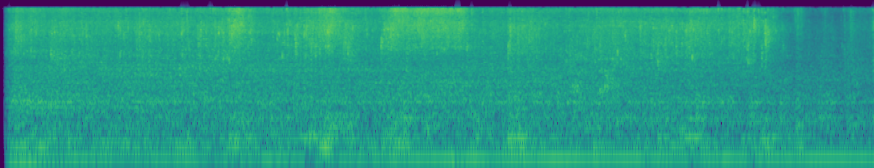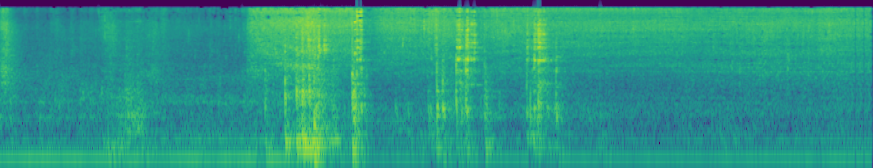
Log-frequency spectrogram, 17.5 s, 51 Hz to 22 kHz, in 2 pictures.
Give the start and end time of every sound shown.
[0.00, 7.88] running water
[9.35, 10.64] wardrobe or drawer
[11.12, 17.47] running water
[11.69, 14.46] cutlery and dishes

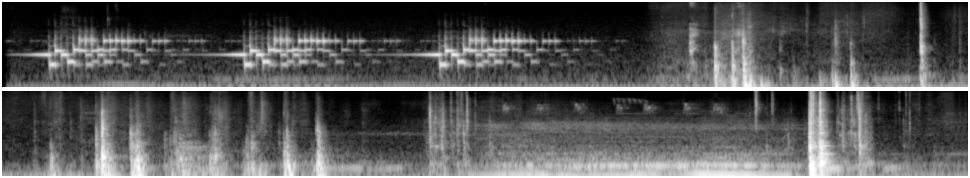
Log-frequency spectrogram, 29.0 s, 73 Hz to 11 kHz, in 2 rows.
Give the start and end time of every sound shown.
[0.08, 9.39] phone ringing
[13.66, 13.97] light switch
[15.12, 19.49] footsteps
[20.79, 21.60] window
[26.46, 27.68] window

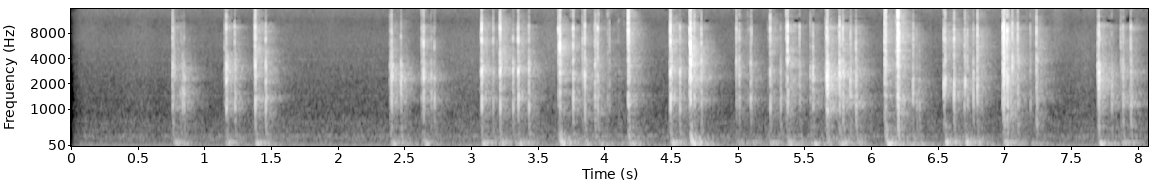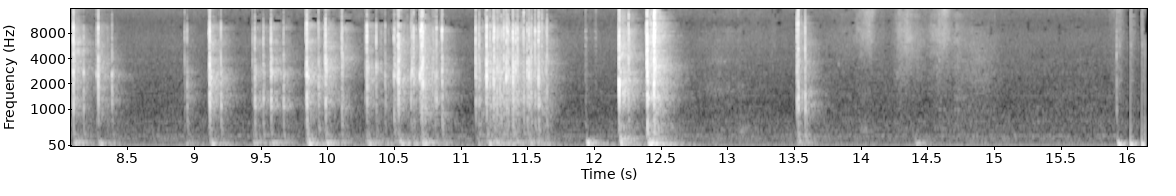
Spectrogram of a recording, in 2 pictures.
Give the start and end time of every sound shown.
[0.73, 12.74] keyboard typing
[13.46, 13.68] keyboard typing

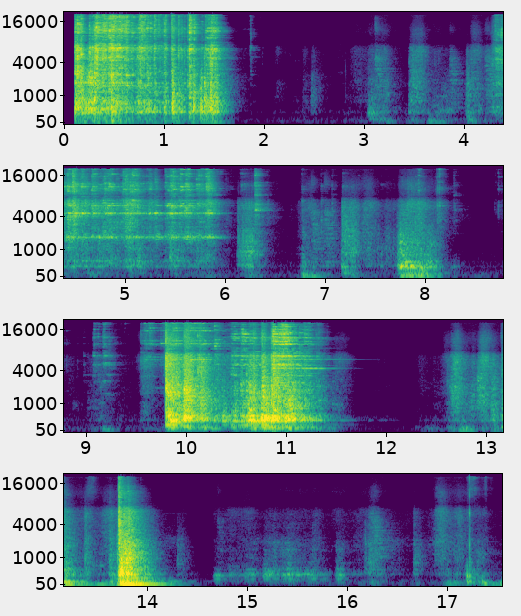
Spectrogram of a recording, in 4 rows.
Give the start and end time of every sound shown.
[0.00, 1.70] cutlery and dishes
[3.02, 4.30] footsteps
[4.32, 6.04] keys
[6.49, 7.57] footsteps
[9.11, 11.65] keys
[10.44, 11.66] cutlery and dishes
[12.62, 13.68] footsteps
[13.70, 14.18] door
[16.16, 17.55] footsteps

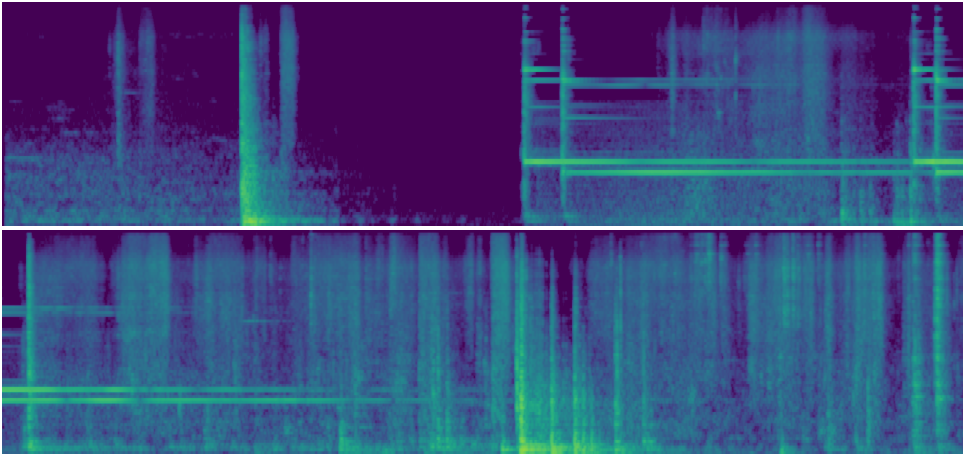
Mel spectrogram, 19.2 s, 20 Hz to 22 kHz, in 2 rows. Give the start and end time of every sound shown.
[2.34, 3.03] door
[5.17, 13.12] bell ringing
[14.56, 16.81] door

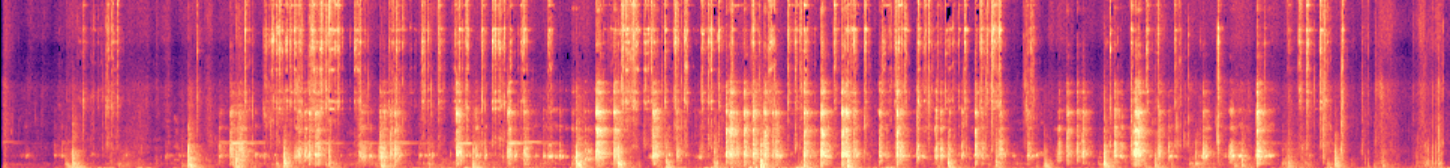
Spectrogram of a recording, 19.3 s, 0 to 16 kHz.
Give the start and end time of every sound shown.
[0.23, 17.59] cutlery and dishes
[0.68, 19.34] footsteps
[0.91, 18.57] keys

